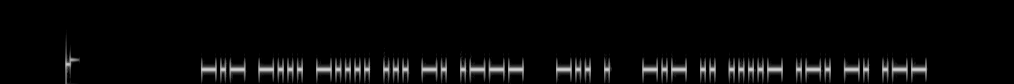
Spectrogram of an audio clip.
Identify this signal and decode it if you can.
Morse code, heard as a keyed tone, about 25 wpm, 700 Hz. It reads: KB6SNJ DE KI4RNW
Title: USA Callsign DE Callsign - 6 Characters - 25wpm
